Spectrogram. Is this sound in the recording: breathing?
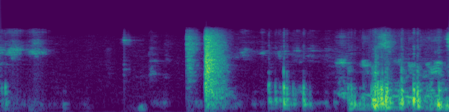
no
